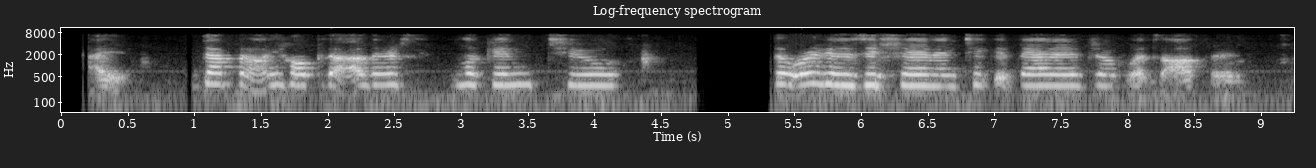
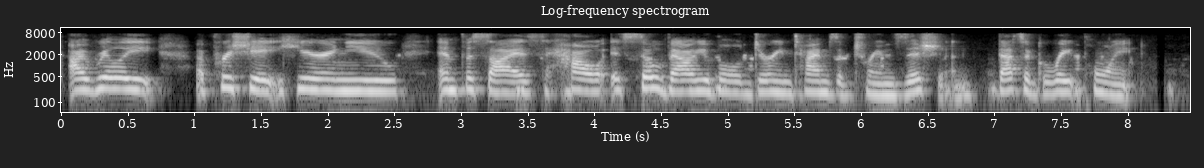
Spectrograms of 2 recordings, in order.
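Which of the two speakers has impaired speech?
The first: cerebral palsy; congenital, prenatal car accident, uses wheelchair.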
